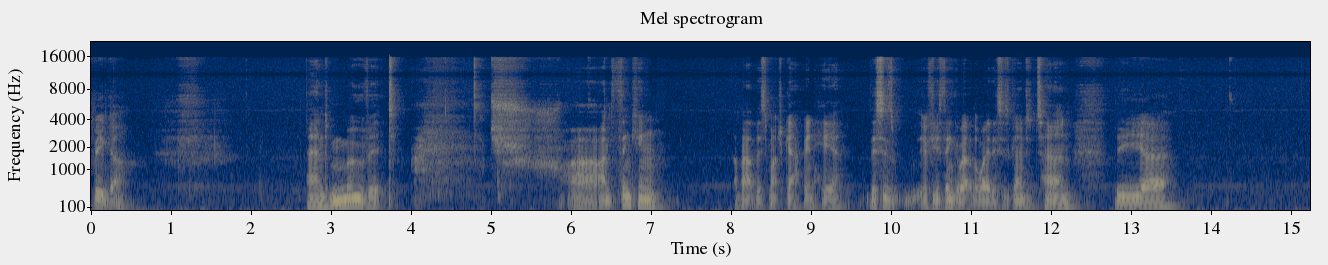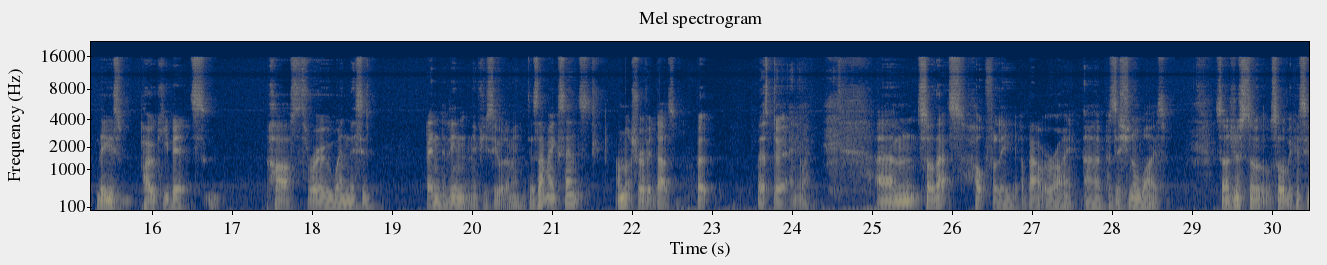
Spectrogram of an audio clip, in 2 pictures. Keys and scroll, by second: 0.0-0.5 typing.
